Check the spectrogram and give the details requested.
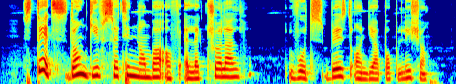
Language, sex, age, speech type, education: Nigerian Pidgin, female, 30-45, spontaneous, tertiary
